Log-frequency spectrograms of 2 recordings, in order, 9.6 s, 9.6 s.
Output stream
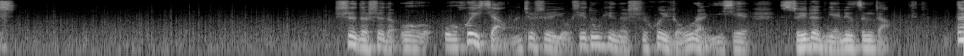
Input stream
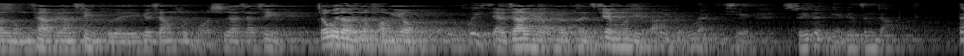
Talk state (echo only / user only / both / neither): both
